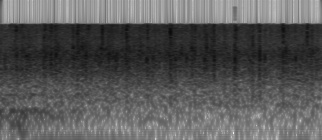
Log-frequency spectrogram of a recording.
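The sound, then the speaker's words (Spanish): Steady, dense applause from an audience for a champion fills the whole stretch, many hands clapping at once in a continuous, fairly loud wash with no voices standing out. “Dame un fuerte aplauso al campeón.”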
